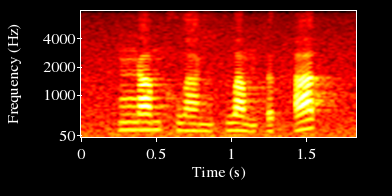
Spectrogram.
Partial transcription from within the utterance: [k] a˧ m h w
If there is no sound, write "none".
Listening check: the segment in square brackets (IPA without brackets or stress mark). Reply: ŋ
